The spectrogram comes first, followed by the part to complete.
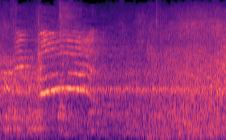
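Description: Children shouting and calling in high voices over background crowd chatter, the loudest a drawn-out call about half a second in.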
